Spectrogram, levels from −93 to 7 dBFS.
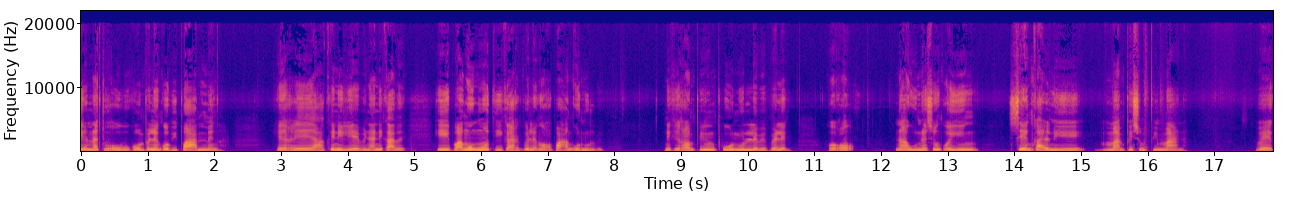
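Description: Speech recording, no technical faults detected anywhere in the clip.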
